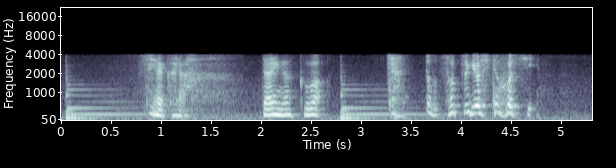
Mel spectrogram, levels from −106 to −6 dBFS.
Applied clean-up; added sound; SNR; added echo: none; Bowed string instrument; 11 dB; none.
